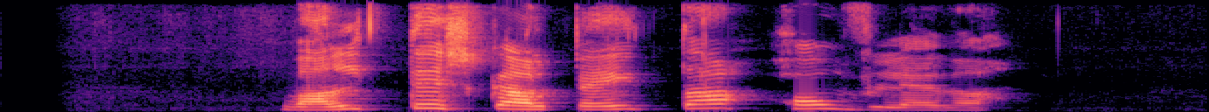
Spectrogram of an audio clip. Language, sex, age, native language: Icelandic, female, 50-59, Icelandic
